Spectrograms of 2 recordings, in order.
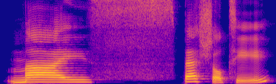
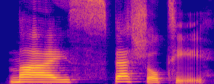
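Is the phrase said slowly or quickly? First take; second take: slowly; quickly. First: The phrase is said at a slower pace. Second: The phrase is said at a faster pace.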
